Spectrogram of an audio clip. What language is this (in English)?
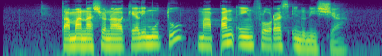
Javanese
